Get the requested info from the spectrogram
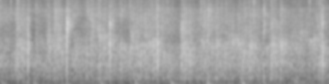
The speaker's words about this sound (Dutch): Groot applaus voor onze winnaars van de quiz en voor jezelf.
